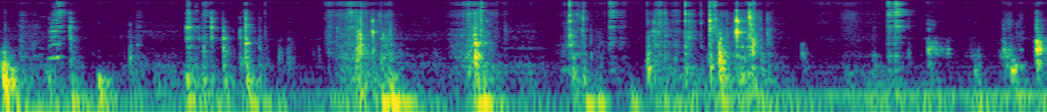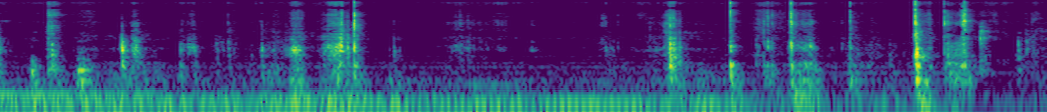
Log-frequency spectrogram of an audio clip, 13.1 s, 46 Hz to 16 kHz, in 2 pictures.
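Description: Irregular clicks, taps and light scraping of hands working on a Farmertec MS660 chainsaw, a clone of the Stihl MS660, during its teardown, busiest in the first half.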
